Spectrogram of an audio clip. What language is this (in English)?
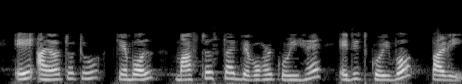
Assamese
